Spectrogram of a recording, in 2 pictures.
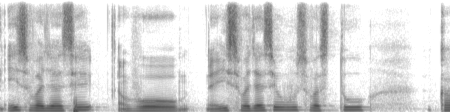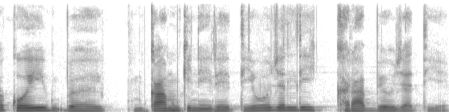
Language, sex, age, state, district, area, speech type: Hindi, male, 30-45, Madhya Pradesh, Betul, urban, spontaneous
